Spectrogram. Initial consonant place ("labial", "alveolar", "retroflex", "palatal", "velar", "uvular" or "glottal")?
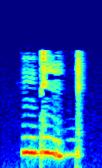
alveolar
